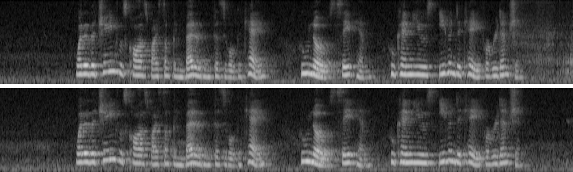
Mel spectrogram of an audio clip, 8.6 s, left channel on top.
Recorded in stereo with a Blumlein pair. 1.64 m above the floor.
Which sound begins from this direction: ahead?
A woman speaking, at 1.1 s.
